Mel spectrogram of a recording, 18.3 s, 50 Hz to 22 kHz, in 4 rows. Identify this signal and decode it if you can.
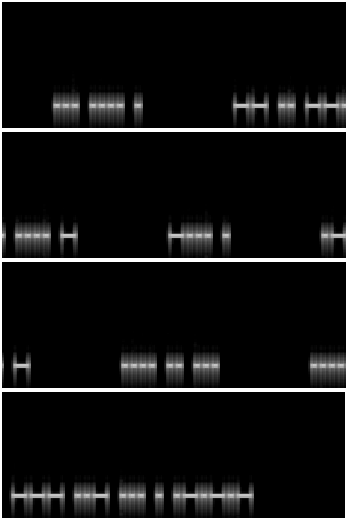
Morse code, heard as a keyed tone, about 20 wpm, 700 Hz. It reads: SHE MIGHT BE AT HIS HOUSE.
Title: 3x Word-Spacing - Sentences from Top 300 Words - 20wpm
